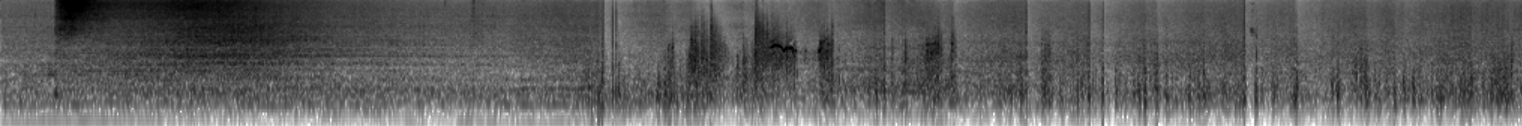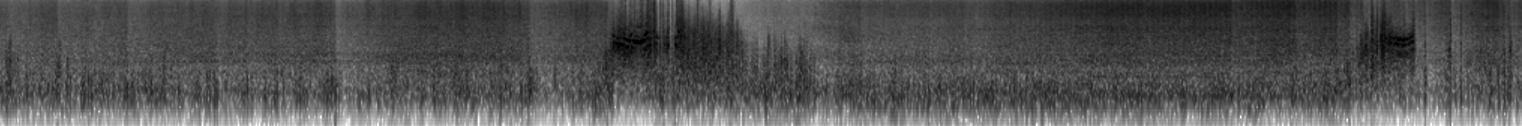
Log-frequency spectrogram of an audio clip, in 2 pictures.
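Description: Road and wind noise of a moving vehicle, recorded from inside it: a steady rumble and rush that swells louder several times.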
